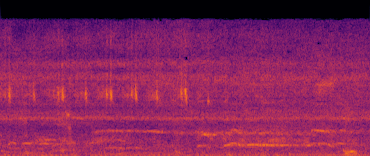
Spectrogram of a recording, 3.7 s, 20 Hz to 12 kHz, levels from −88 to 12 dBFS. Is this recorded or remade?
remade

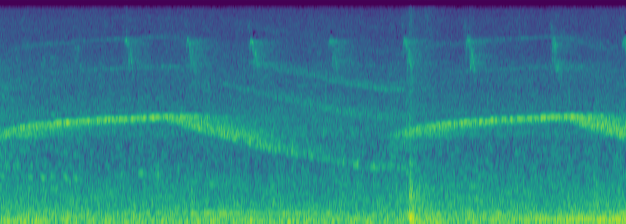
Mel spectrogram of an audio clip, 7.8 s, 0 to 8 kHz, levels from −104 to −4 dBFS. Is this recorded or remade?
recorded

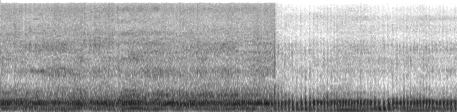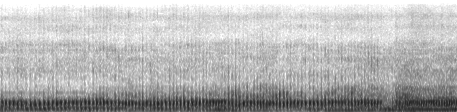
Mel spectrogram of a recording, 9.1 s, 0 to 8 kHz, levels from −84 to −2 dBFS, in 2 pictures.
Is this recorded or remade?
remade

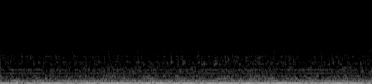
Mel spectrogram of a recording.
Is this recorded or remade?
remade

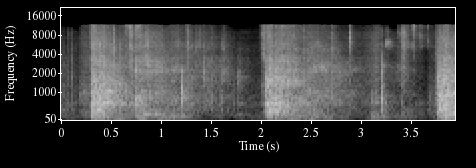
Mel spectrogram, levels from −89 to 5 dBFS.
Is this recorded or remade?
remade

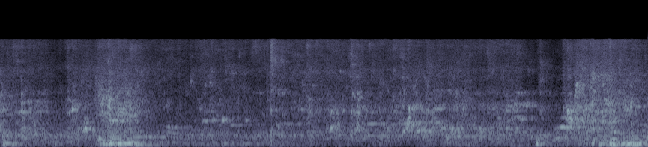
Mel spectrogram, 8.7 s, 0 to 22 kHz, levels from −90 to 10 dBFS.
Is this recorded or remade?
remade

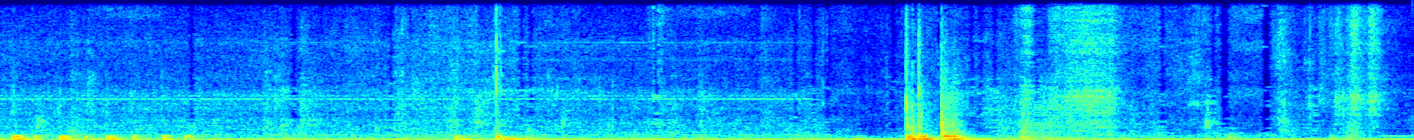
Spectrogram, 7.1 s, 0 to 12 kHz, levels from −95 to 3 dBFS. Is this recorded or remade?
recorded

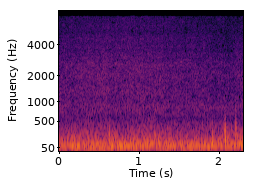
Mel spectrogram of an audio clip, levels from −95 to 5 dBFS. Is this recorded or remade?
recorded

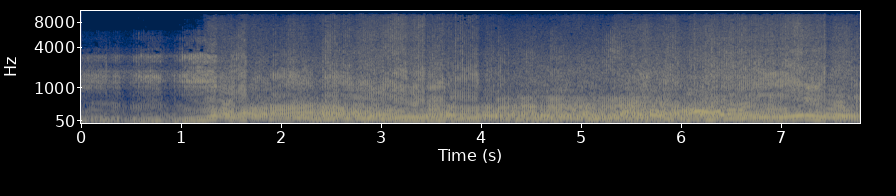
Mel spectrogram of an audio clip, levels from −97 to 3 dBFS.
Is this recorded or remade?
recorded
